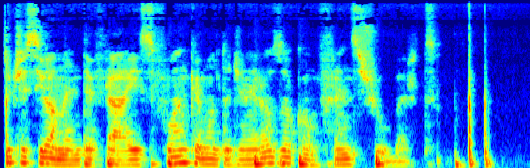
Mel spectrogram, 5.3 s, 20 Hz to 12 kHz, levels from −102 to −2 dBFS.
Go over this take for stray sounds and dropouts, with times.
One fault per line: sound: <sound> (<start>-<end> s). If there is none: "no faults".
no faults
